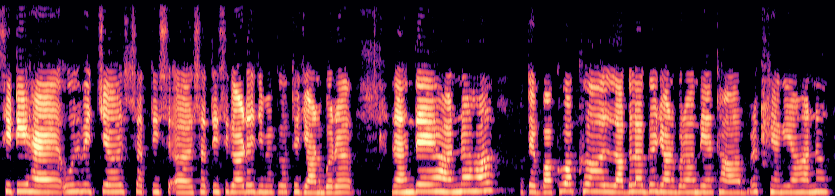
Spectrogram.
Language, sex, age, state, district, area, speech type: Punjabi, female, 18-30, Punjab, Barnala, rural, spontaneous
